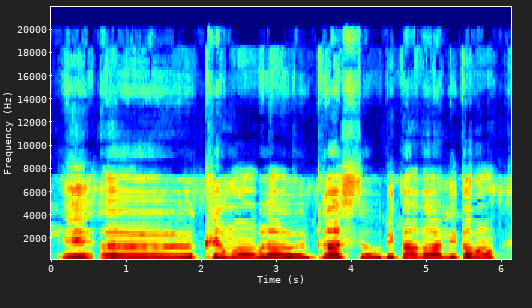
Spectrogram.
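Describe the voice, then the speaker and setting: High pitch and fairly even intonation from a man. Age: 30s. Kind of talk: casual chat. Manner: hesitant.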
